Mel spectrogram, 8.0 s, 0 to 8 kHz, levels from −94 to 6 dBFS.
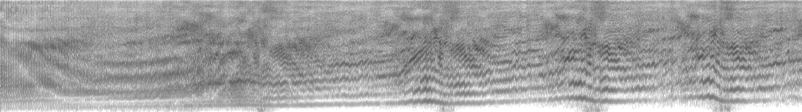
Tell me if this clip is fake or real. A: fake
